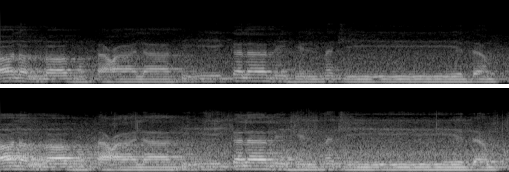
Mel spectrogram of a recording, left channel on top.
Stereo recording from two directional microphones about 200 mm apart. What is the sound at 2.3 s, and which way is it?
Speech, 50° left (ahead or behind).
